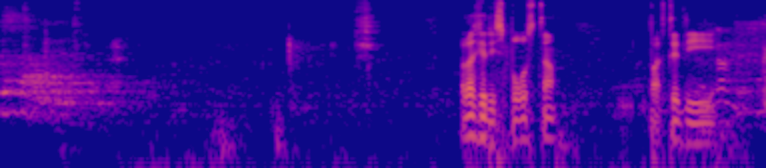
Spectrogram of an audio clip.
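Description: Billiard balls click against each other on a table.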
